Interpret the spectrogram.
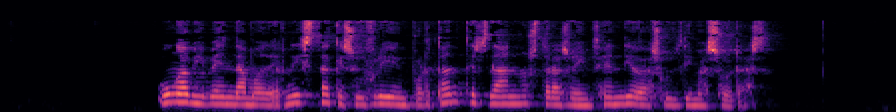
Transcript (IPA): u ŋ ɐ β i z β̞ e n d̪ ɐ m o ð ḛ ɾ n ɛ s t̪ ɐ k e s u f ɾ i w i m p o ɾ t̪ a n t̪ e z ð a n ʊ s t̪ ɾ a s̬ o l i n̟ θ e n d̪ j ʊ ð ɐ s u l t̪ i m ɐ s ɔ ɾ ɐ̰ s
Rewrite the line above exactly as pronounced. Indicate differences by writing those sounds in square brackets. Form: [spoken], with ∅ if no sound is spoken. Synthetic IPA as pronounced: u ŋ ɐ β i [∅] β̞ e n d̪ ɐ m o ð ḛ ɾ n [i] s t̪ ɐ k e s u f ɾ i w i m p o ɾ t̪ a n t̪ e z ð a n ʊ s t̪ ɾ a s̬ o [∅] i n̟ θ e n d̪ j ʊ ð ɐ s u l t̪ i m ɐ s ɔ ɾ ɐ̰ s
